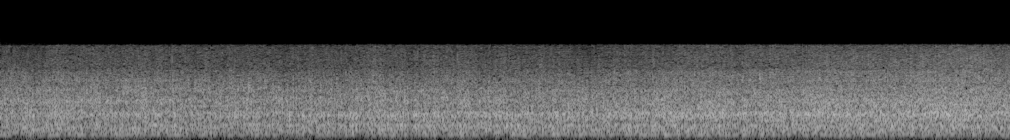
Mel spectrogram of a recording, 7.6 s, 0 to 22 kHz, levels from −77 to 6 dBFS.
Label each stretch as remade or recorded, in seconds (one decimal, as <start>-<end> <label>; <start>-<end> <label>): 0.0-1.5 recorded; 1.5-5.3 remade; 5.3-7.6 recorded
